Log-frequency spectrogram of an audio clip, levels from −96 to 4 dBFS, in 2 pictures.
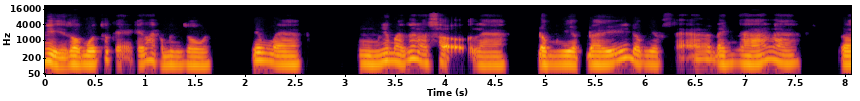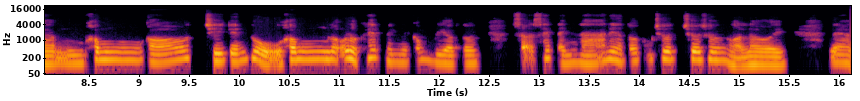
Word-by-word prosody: nghỉ 120 -9 +4
rồi, 125 -1 +5
muốn 125 0 +4
thực 175 - -5
hiện - - -7
kế 125 - -1
hoạch 160 -1 -4
của 115 - -6
mình 115 -1 -3
rồi, 115 -1 -2 0.4
nhưng 165 -3 +2
mà 120 -1 +1 0.6
ừm, 125 -1 0
nhưng 155 +2 +1
mà 145 - +1
rất 190 - +2
là 140 - -1
sợ - - +1 0.3
là 115 0 -4 0.3
đồng 120 -1 +2
nghiệp 125 -1 +5
đấy, 125 - +2
đồng 125 -3 -1
nghiệp 120 -1 -1 0.2
sẽ - - -9 0.3
đánh 125 +2 -2
giá 125 +1 +1
là 135 -5 -2 0.5
là 125 0 +4 0.3
không 170 -1 0
có 150 +6 +2
chí 155 -1 +3
tiến 155 +3 +1
thủ, 185 - +5
không 180 +1 +3
nỗ 180 +2 +2
lực 185 -5 +6
hết 210 - +1
mình 140 -1 -6
vì 135 - -6
công 165 +1 -7
việc, 130 -2 +1
rồi 130 0 -1 0.4
sợ - - 0
sếp 195 0 -2
đánh 135 +1 -4
giá 130 +4 -2
nên 180 - +3
là 155 - 0
tôi 155 0 -1
cũng - - -19
chưa 180 - +3
chưa 175 -1 +4
chưa 175 - +3
ngỏ 125 -11 -1
lời. 115 0 +2 0.4
Nên - - 0
là 135 - -1
135 Hz, 215 wpm, -22 LUFS, 120-165 Hz, 0.6 s, lực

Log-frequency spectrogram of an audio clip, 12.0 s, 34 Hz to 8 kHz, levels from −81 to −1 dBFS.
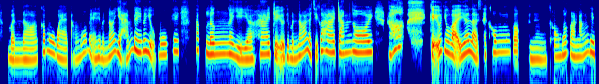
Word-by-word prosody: mình, 170 -2 -3
ờ, 170 0 -2
có 280 - +1
mua 280 -3 0
quà 180 -6 -2
tặng 175 +1 -11
bố 260 +6 -4
mẹ 245 -10 -6
thì 190 - -1
mình 170 0 -6
nói 240 +8 -1
giảm 225 - -1
đi, 295 -5 +5
ví 290 +1 +2
dụ 225 - +2
mua 230 +1 -1
cái 285 -1 -1 0.3
thắt 315 -1 -1
lưng 245 0 +3
hay 240 -2 +2
gì, 175 -3 +1
ờ, 175 0 +1
2.000.000 240 +3 0
thì 195 - -1
mình 180 0 -3
nói 250 +8 -1
là 260 - +3
chỉ - - -5
có 300 - +2
200.000 270 -3 +1
thôi. 270 0 +5 0.3
Đó, 315 +9 +2 0.7
kiểu 430 -7 +6
như 285 -3 +3
vậy 220 -2 +5
á, 265 - +5
là 250 -8 +4
sẽ - - -12
không 275 +1 -4
có 145 - +1 0.2
ừm, 175 -1 -4
không 205 +1 -6
bớt 245 +2 -2
lo 215 - 0
lắng 205 +6 -4
đi, 275 - +4
240 Hz, 230 wpm, -22 LUFS, 190-270 Hz, 0.7 s, kiểu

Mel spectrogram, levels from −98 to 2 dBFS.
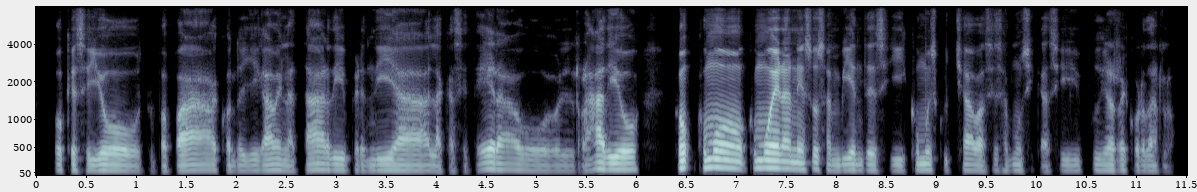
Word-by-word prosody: o - - -7
qué - - -5
sé 95 - -7
yo, 100 +1 +2
o 90 -2 +1
tu - - -33
papá 95 +1 -1
cuando 90 0 -10
llegaba 95 +2 -3
en - - -7
la 85 - -9
tarde, 105 0 -2
y 100 - -2
prendía 95 -1 -3
la 90 -3 -7
casetera, 110 -1 -2
o 90 -2 -8
el 90 -1 -14
radio, 110 +1 +3 0.3
¿có 130 +1 +5
cómo 140 -3 +6
cómo 135 +1 +6
eran 125 -2 +6
esos 110 0 -1
ambientes 95 0 -4
y 95 -1 -9
cómo 105 0 -4
escuchabas 95 -2 -6
esa 95 0 -16
música? 95 0 -12
Si 90 -1 -13
pudieras 95 +1 -7
recordarlo. 90 -1 -10
95 Hz, 170 wpm, -25 LUFS, 90-105 Hz, 0.3 s, cómo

